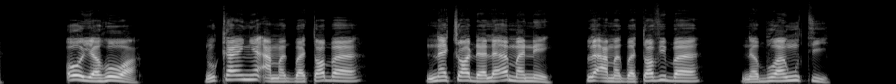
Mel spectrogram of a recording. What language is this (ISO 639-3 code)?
ewe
